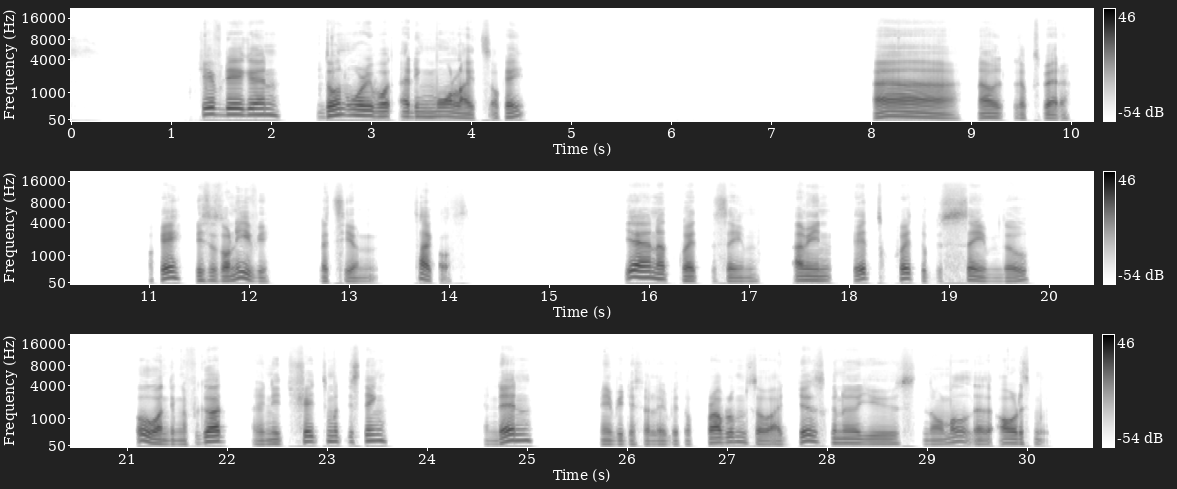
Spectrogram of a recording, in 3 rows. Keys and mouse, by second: 0.8 right click, 1.1 shift+d, 1.3 x, 2.1 click, 2.4 g, 2.6 y, 5.3 click, 6.0 g, 6.0 x, 6.6 click, 7.0-7.5 middle drag, 7.7 click, 8.4 shift+middle drag, 11.0-11.7 middle drag, 13.3-14.2 drag, 15.1-15.9 middle drag, 16.8-17.1 shift+middle drag, 17.3-17.8 middle drag, 18.1-18.4 shift+middle drag, 21.4 click, 22.3-23.4 right drag, 24.4 click, 25.7 click, 27.5 click, 28.8 click, 29.7 click.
